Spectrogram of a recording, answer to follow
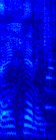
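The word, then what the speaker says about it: Ankeny: And Ankenny is spelled A-N-K-E-N-Y. A-N-K-E-N-Y is Ankenny.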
